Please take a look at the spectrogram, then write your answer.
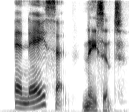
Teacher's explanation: Stress on the first syllable, long A sound. Second syllable is a schwa.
